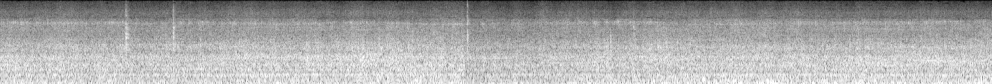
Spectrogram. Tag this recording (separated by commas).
outside, rural or natural, Vehicle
